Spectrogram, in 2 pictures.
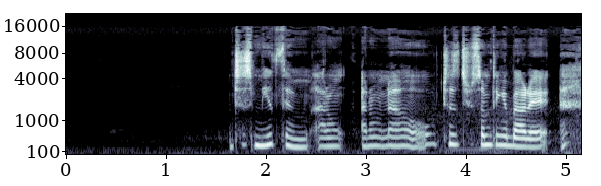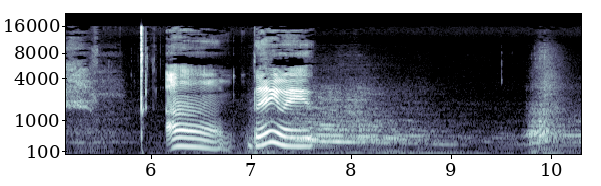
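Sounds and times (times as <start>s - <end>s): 
speech: 1.7s - 5.4s, 6.1s - 7.8s
cars revving their engines down a street: 3.5s - 10.3s.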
